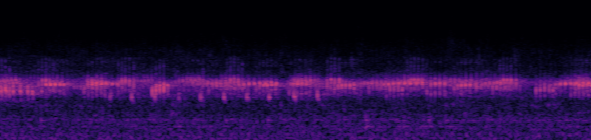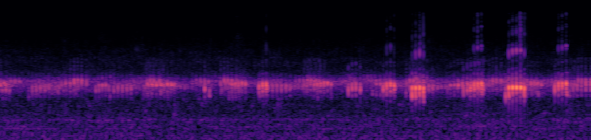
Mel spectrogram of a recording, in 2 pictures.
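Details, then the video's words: Schlegel's green tree frogs in breeding season, calling from rice paddies near Sendai, Japan, in spring: a dense chorus of rapid pulsed trills, with louder, sharper calls from a nearer frog toward the end. "シュレーゲルアオガエルの鳴き声Voice of schlegel's green tree frog"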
